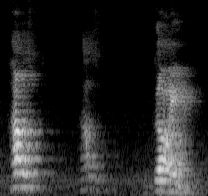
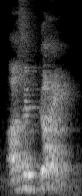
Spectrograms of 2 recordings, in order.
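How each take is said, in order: First: "How's" punched loud, a gap, then "how's it going" drawn out; slow, loud beats on "How's" and "going"; stressed words apart. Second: "How's it going" in one loud run, pitched up; rhythmic example phrase. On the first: Lecturer showing the gap between stressed words, stressed words apart. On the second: Lecturer giving an example of rhythm, rhythmic example phrase. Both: Shown as a demonstration. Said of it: "the gap between the first stressed word".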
